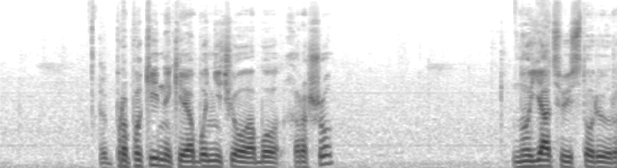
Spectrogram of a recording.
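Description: A middle-aged man speaks calmly and close to the microphone.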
